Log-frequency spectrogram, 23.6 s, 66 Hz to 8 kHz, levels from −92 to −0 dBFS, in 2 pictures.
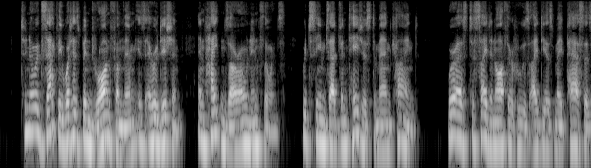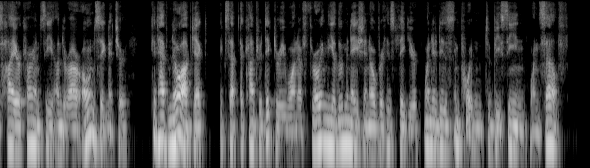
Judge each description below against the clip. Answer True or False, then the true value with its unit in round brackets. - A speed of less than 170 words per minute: True (150 wpm)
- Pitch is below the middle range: True (120 Hz)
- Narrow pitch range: False (4.0 semitones)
